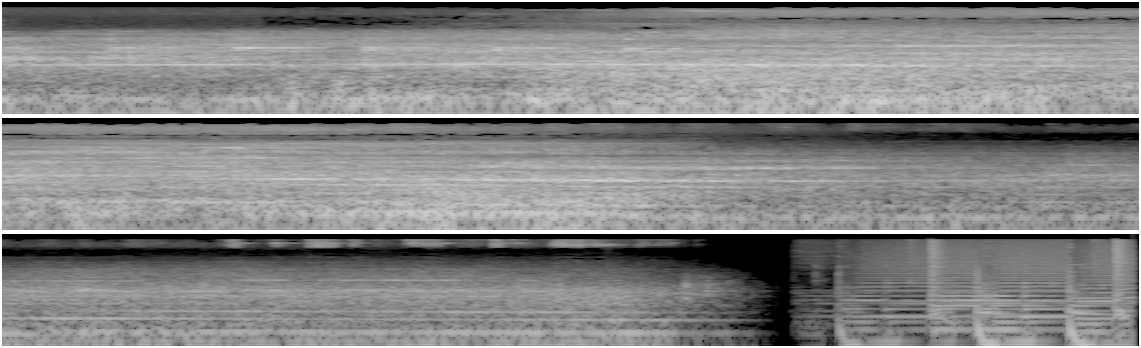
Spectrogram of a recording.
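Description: Brightline passenger train passing at speed, a steady rush of wheels on rail that builds to its loudest about eight seconds in and then fades away. It cuts off suddenly near the end.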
